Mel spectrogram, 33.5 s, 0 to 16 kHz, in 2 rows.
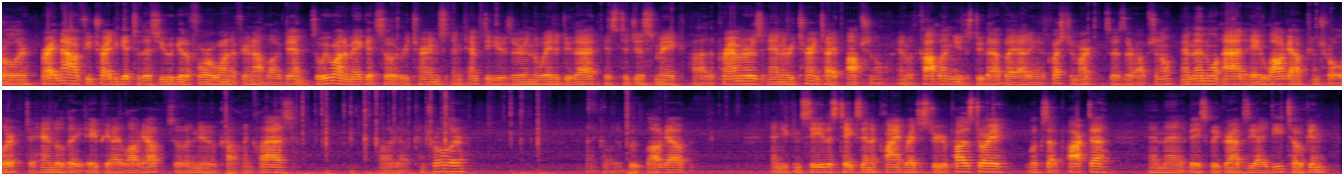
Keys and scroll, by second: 10.3 super+s, 18.7 super+n, 19.3 super+n, 24.9 Return, 25.5 super+s.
